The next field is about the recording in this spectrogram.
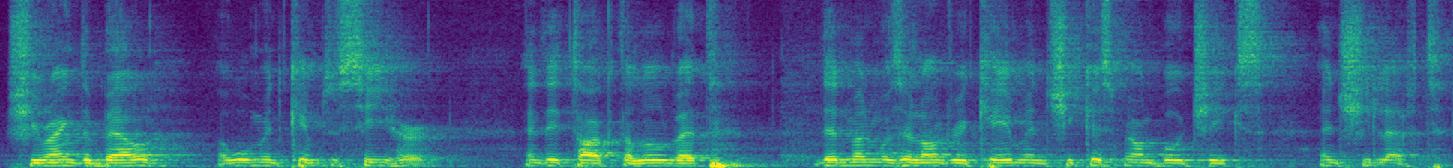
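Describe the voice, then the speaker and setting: A man of around 80, from Belgium, giving a personal testimony to students as a guest speaker in a school hall, telling his story in a measured, plain way with small restarts. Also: medium pitch, little pitch movement, a little mellow. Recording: echoey hall reverb.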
